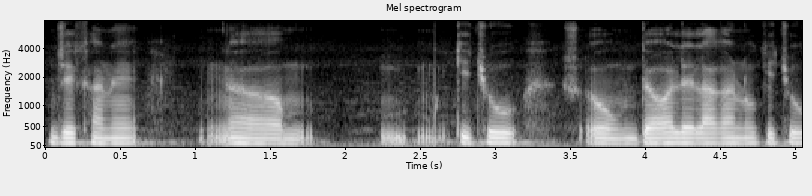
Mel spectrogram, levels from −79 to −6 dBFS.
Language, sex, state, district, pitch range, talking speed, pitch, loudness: Bengali, female, Tripura, West Tripura, 115-120 Hz, 70 wpm, 115 Hz, -17 LUFS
